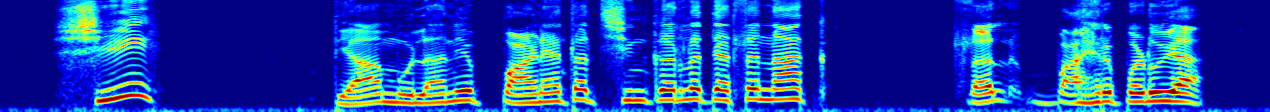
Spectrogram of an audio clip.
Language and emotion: Marathi, disgusted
